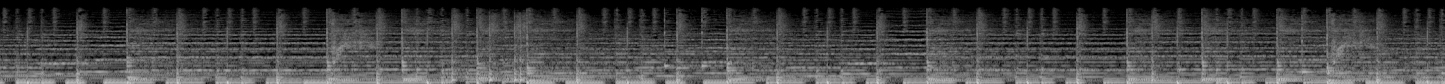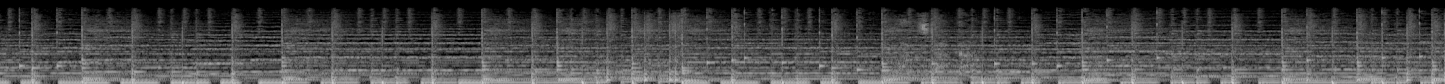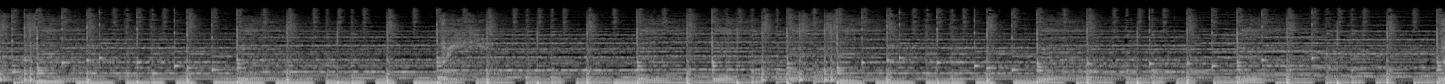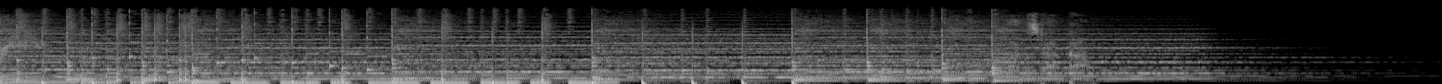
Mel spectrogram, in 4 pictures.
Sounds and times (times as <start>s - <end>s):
Theme music: 0.0s - 56.8s
Wedding music: 0.0s - 56.8s
Happy music: 0.0s - 57.7s.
